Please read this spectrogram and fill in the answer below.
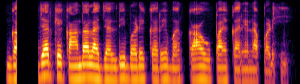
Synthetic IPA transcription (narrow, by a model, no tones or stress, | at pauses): ɡa | d͡ʒəɾkekãːd̪alad͡ʒɐld̪ibəɽekəɾebəɾkaʊpaːjkɐɾeːlapəɽiː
